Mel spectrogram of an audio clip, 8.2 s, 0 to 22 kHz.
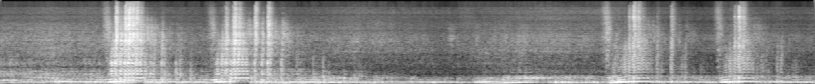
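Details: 2001 VW Golf GTI VR6, cylinder 3 misfire, spark plugs just replaced; owner suspects coil pack or timing chain tensioner: repeated throttle blips rough and stumbling; loses power and sputters under load, mostly 25-45 mph; misfire.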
